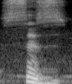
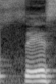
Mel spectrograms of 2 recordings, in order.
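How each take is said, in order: First: The ending is said with a short i and z. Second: The ending is said with an open e and s. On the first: The speaker calls it right. "ये इसका सही pronunciation है" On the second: The speaker calls it wrong. "बहुत सारे बच्चे क्या करते हैं यहां पे जाकर के मिस्टेक कर देते हैं"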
